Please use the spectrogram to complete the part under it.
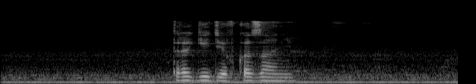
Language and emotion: Russian, sad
